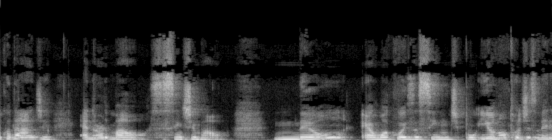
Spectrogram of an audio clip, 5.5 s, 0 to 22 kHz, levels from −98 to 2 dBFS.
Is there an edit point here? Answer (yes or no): no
